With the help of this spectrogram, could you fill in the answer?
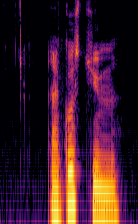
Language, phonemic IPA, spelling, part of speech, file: French, /kɔs.tym/, costume, noun / verb, Fr-costume.ogg
- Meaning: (noun) 1. a style of dress characteristic of a particular country, period or people 2. an outfit or a disguise worn as fancy dress 3. a set of clothes appropriate for a particular occasion or task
